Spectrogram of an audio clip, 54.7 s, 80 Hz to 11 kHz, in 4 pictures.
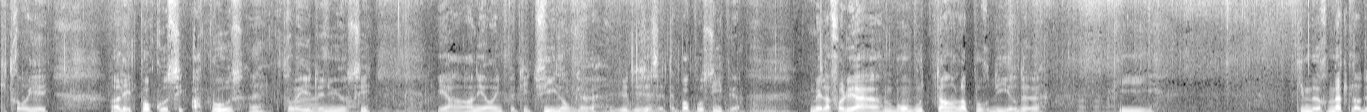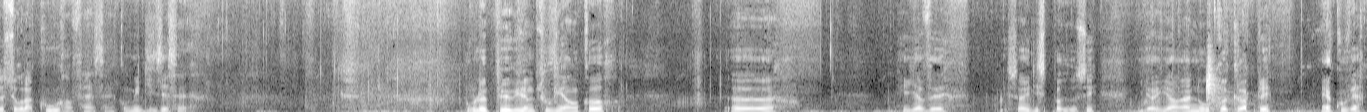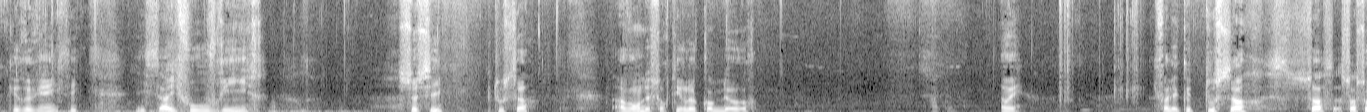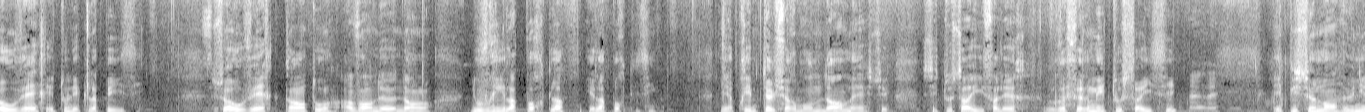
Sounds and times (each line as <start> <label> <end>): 0.0 old worker testimony 30.5
31.1 old worker testimony 35.4
36.2 old worker testimony 54.6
